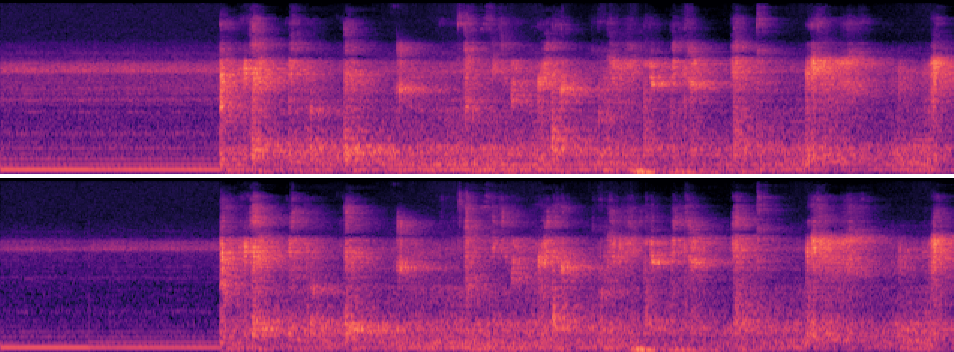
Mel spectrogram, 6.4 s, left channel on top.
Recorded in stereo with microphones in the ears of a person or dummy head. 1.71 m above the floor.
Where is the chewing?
35° left (ahead or behind), 1.9 m.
